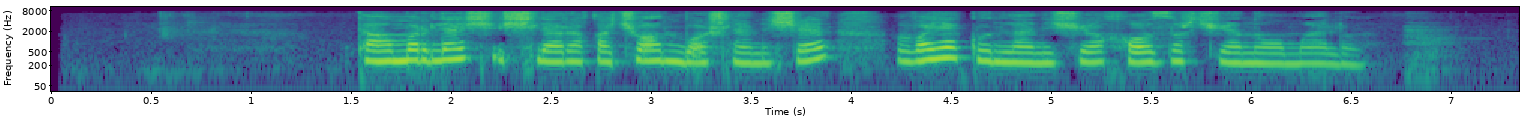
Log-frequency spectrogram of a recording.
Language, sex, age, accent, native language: Uzbek, female, 18-24, Qashqadaryo, Uzbek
